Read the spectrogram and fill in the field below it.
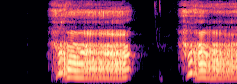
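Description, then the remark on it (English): A person imitates a goose with two loud, nasal honks, each a sustained buzzy call of under a second, separated by a short gap with a faint breath. “That's the noise that a goose makes, right?”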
